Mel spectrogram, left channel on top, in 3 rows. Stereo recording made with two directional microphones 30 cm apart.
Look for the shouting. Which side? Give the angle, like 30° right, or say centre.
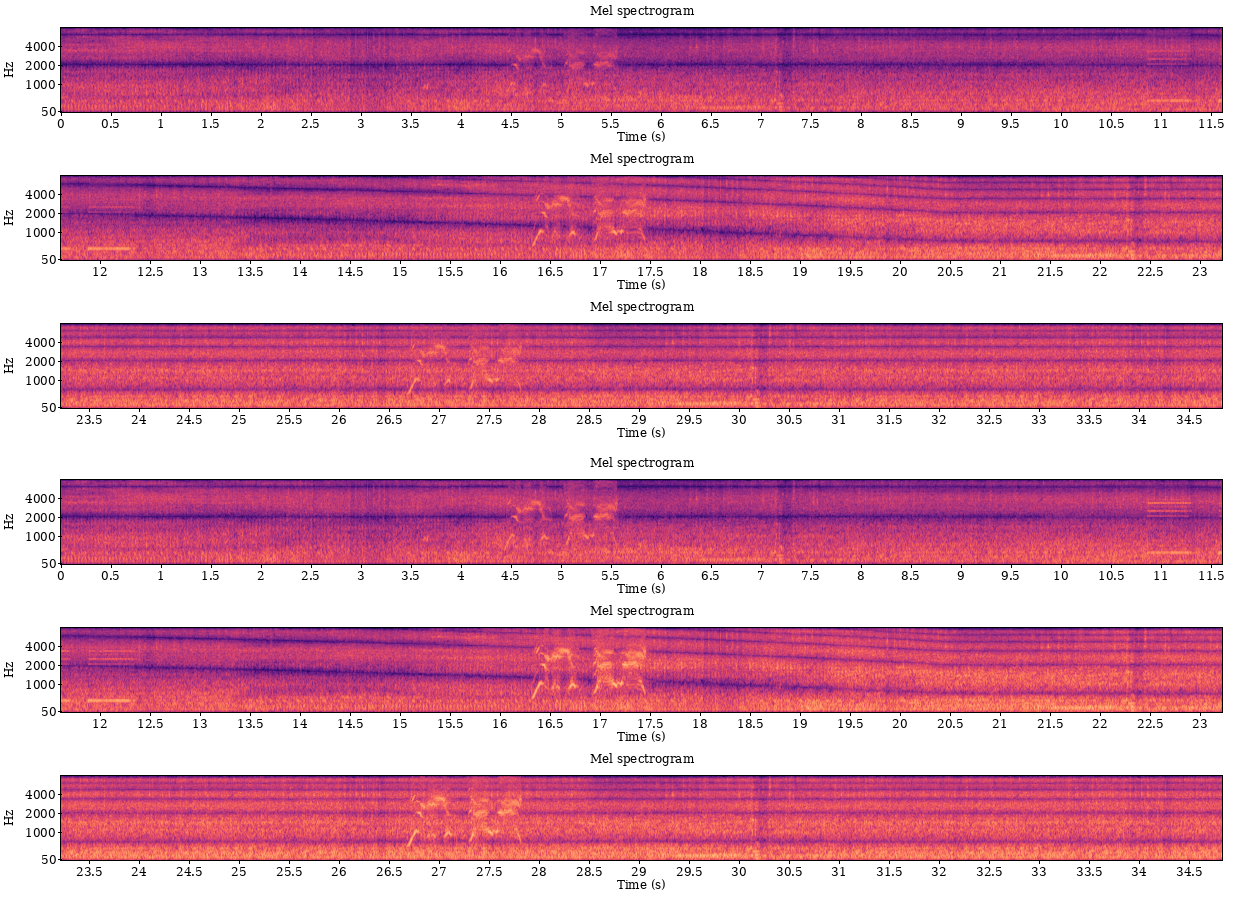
40° right.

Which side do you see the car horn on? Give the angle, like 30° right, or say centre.
20° right.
